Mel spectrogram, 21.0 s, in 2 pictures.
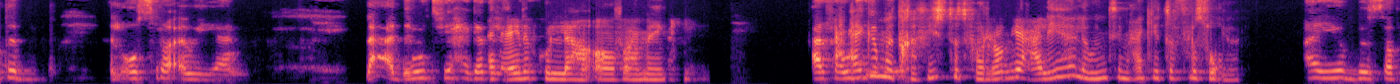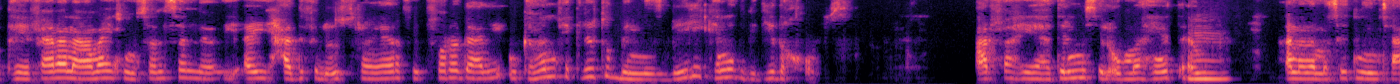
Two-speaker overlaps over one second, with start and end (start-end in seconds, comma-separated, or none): none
